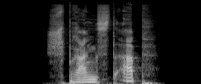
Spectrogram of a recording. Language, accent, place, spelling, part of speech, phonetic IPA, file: German, Germany, Berlin, sprangst ab, verb, [ˌʃpʁaŋst ˈap], De-sprangst ab.ogg
- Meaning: second-person singular preterite of abspringen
